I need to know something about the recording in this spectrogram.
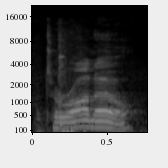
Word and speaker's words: Toronto: Toronto, excuse me. You don't pronounce the second T.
